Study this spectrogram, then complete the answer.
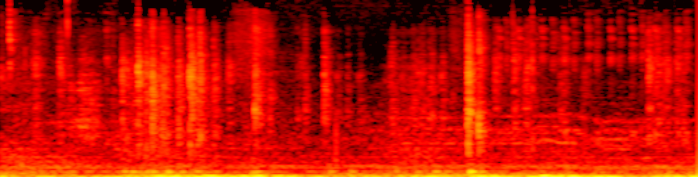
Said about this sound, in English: World's loudest keyboard.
